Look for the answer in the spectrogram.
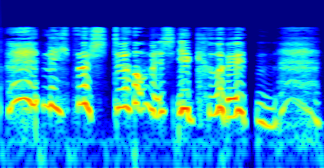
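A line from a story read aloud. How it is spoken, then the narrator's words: Little witch laughing. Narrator (German): lachte die kleine Hexe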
